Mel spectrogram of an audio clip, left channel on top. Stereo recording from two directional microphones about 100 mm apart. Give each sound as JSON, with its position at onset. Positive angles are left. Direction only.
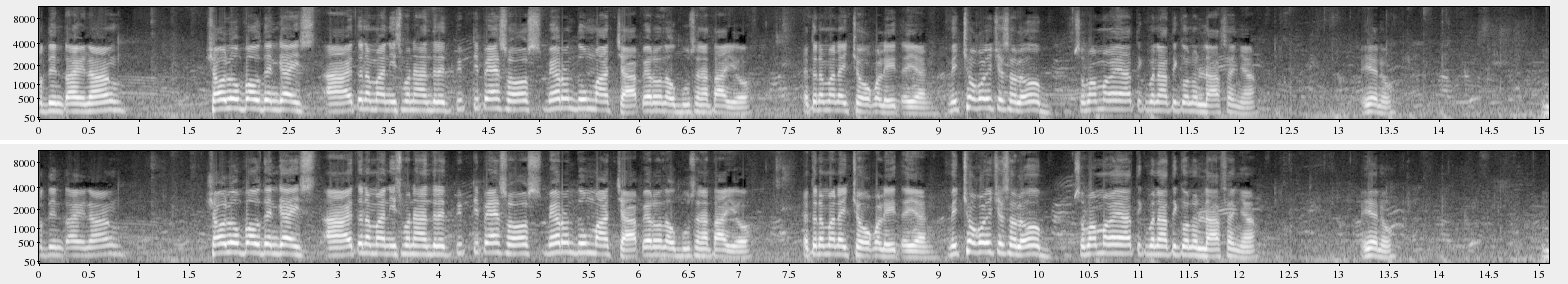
{"t": 0.0, "sound": "speech", "side_deg": 35}
{"t": 1.7, "sound": "a man's voice", "side_deg": 5}
{"t": 7.4, "sound": "speech", "side_deg": -15}
{"t": 13.2, "sound": "speech", "side_deg": -10}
